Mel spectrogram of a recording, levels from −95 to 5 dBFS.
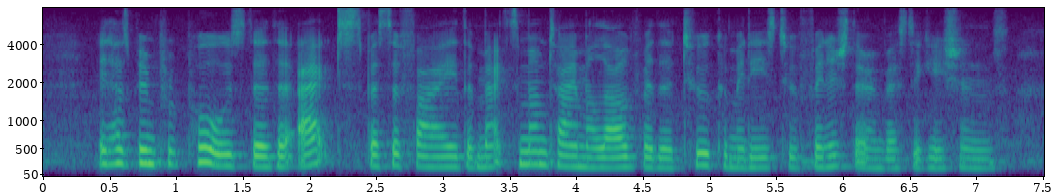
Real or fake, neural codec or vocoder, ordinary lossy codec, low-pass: real; none; none; none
